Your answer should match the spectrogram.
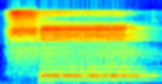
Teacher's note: بڑے شین کے اندر آواز منہ کے اندر پھیل جائے گی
